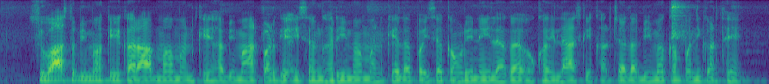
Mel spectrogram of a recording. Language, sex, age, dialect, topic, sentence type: Chhattisgarhi, male, 18-24, Western/Budati/Khatahi, banking, statement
